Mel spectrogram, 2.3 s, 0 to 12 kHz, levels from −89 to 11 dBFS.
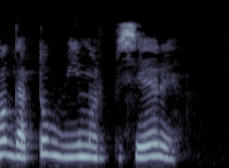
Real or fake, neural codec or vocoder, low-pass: real; none; 7.2 kHz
